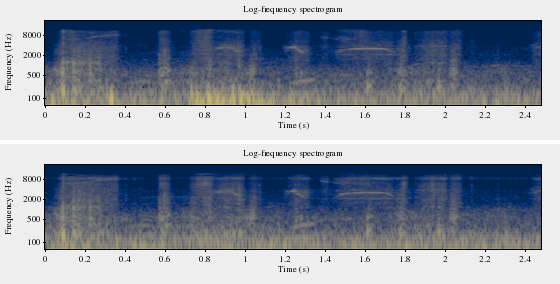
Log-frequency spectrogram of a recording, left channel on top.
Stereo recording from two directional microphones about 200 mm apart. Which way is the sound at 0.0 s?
5° left (ahead or behind).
